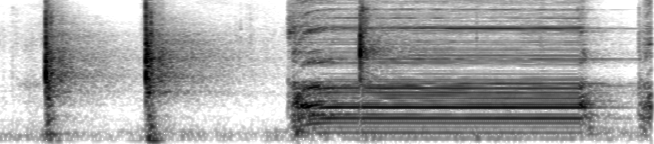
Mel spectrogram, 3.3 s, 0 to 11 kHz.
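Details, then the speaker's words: Boat trim motor running on its own: two sharp clicks, then the electric motor hums about 1.5 seconds, stops and restarts briefly. Owner suspects the trim switch, probably aftermarket, and plans a replacement; the cause is unconfirmed. "Whoa. There's got to be an issue with the switch. Let's try this again."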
